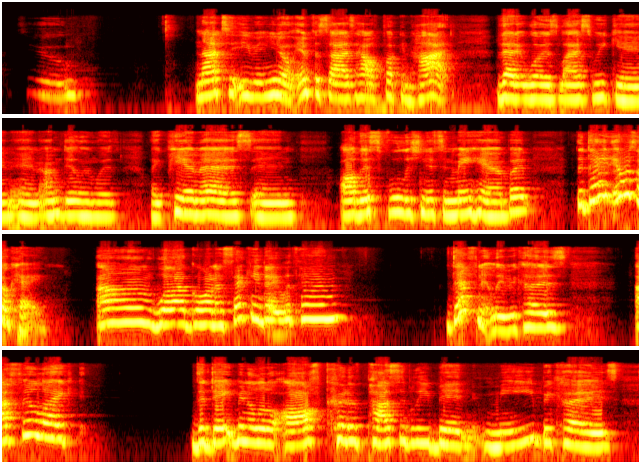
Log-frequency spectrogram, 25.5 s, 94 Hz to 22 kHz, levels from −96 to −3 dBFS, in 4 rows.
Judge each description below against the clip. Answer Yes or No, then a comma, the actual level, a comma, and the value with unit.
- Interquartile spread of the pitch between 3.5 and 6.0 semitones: Yes, average, 4.9 semitones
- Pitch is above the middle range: Yes, high, 220 Hz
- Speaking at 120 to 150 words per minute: Yes, average, 140 wpm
